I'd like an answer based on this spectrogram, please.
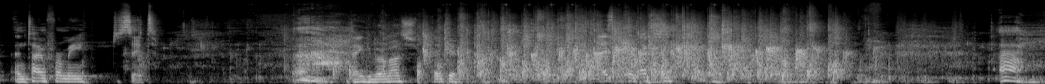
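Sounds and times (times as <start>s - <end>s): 
speech: 0.1s - 1.7s, 2.9s - 4.9s, 6.0s - 8.2s, 10.0s - 10.4s
audience clapping: 2.8s - 9.3s.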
